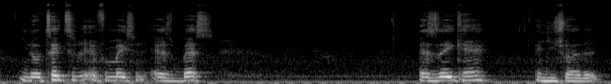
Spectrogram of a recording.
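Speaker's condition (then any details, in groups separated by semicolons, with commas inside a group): Cerebral palsy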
